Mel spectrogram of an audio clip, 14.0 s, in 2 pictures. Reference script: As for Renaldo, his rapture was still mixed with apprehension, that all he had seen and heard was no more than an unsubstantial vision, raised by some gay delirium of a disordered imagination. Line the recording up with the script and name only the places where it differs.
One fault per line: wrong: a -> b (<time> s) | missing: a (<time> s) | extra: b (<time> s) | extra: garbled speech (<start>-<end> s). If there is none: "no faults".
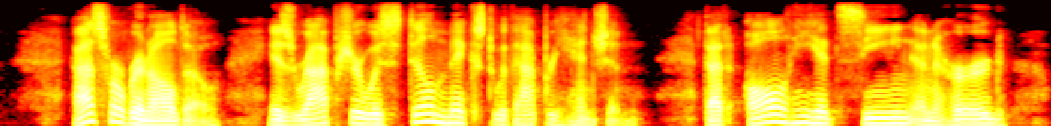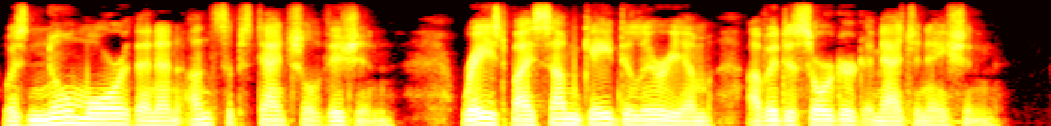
no faults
